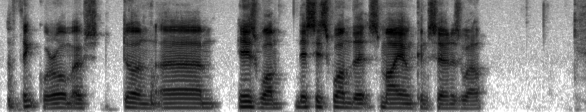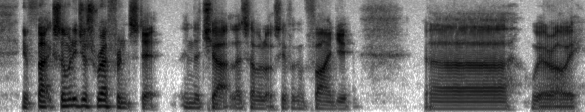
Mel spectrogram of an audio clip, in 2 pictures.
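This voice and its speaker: A man's voice: mid-range voice, bright, forceful tone. A man hosting a live online Q&A, reading out viewer questions in a conversational way with many fillers. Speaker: host. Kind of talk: live Q&A show.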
